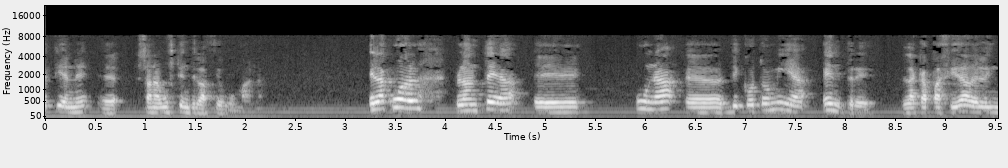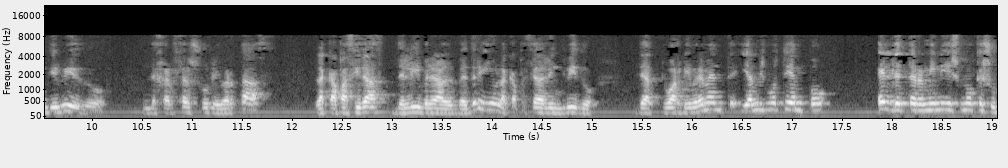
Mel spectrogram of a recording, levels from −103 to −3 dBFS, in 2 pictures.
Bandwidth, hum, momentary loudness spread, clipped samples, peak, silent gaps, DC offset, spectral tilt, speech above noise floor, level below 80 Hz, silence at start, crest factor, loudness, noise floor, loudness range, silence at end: 8.8 kHz; none; 11 LU; under 0.1%; 0 dBFS; none; under 0.1%; -5.5 dB/octave; 31 dB; -52 dBFS; 0 s; 18 dB; -18 LUFS; -49 dBFS; 3 LU; 0 s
